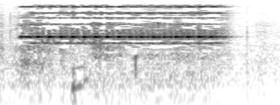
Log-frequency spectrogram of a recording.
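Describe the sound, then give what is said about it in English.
A telephone rings with a steady electronic trill, one continuous burst of about two seconds, loud, with no voices over it before it cuts off; an incoming listener call to The Space Show radio program. “well, I'll let you have the phone call before I do Linda's questions.”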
